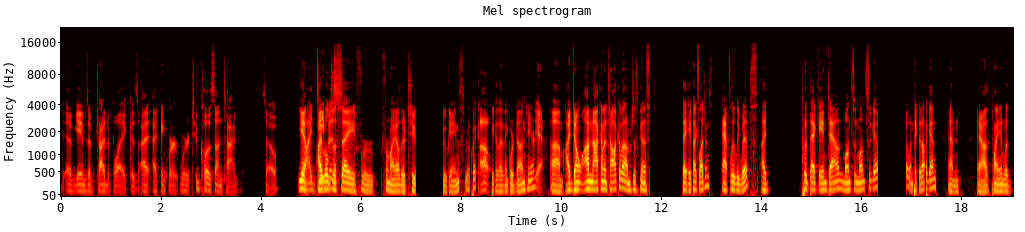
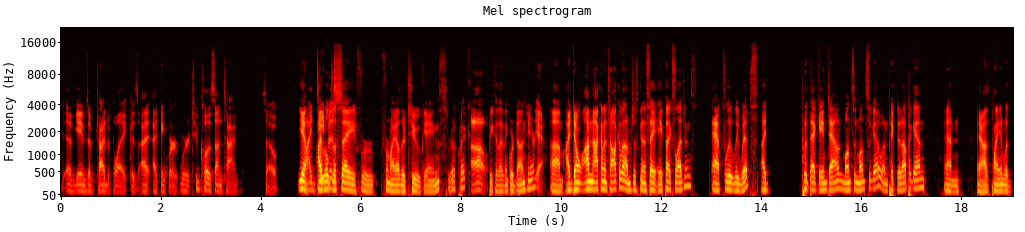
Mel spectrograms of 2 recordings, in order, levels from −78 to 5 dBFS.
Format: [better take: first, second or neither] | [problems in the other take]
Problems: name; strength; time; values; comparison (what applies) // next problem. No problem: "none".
second | audio freezing; at 7 s for 0.5 s, at 12 s for 0.5 s and at 16 s for 0.5 s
